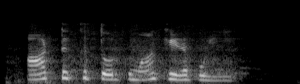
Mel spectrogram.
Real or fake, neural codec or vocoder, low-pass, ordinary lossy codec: real; none; 7.2 kHz; AAC, 32 kbps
